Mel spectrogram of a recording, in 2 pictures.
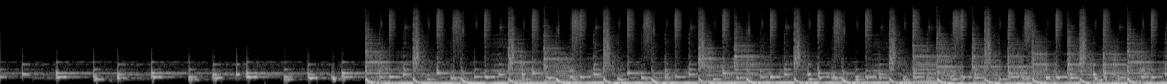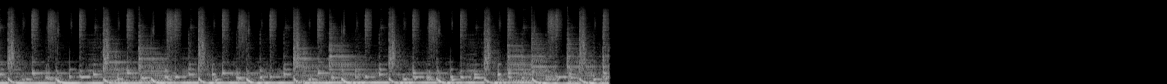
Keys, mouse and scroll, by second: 5.5 space, 13.0 scroll up 1, 15.5-15.8 scroll up 1.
